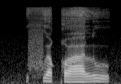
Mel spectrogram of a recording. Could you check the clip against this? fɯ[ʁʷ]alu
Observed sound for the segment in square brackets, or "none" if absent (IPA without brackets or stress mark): qʷ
